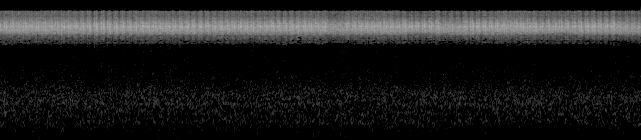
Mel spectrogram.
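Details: Male crickets stridulating, rubbing one wing along the toothed vein of the other: a dense, continuous high-pitched chirring held steady throughout, with rapid pulses blending into one shrill band and no other sounds.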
